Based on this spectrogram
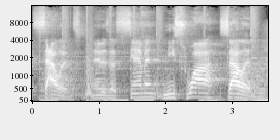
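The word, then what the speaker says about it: Niçoise: of my favorite salads it is a salmon nisswa salad it's not a nikoi's salad don't get confused by the spelling it is pronounced me swat so here's what you'll need it's going to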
